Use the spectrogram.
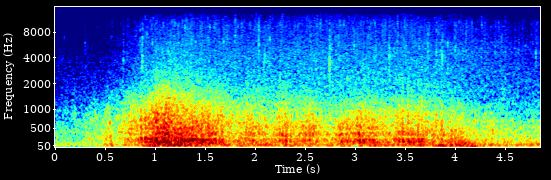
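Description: A thunderstorm in The Elder Scrolls Online: a deep rolling rumble of thunder swells and fades over steady, hissing rain, heard alone without voices.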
